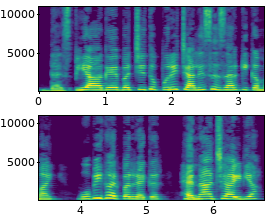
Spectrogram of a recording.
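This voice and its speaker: A woman voicing a kind, trusting young woman friend in a storybook tale, with a lively, soothing way of talking. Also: sits high, takes it slowly, voice pushed up. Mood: friendly.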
